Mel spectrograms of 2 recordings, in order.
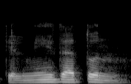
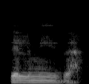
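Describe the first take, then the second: First: The word ends with a full 'tun' ending. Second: The word ends with a soft 'h' sound. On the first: This is how the word is written. "Tulisannya tilmidatun" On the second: This is how the word is pronounced. "Pengucapannya tilmidah"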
